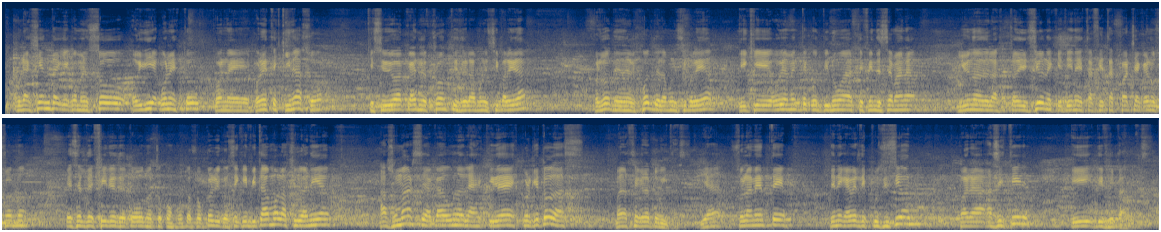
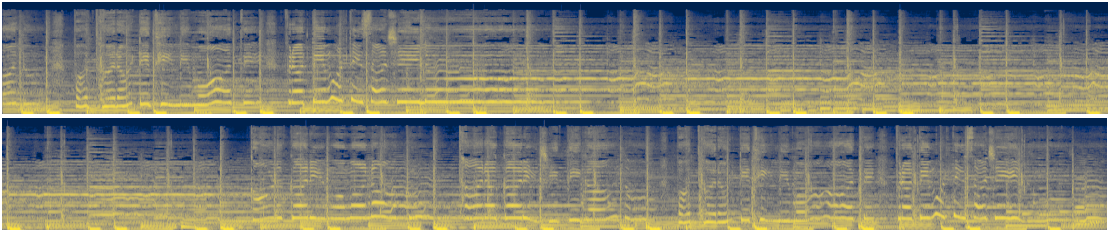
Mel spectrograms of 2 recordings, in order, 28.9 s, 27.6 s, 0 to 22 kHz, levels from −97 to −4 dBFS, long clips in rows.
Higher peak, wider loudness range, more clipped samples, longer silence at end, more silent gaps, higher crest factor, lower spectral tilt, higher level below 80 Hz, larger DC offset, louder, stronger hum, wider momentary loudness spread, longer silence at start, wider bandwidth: second, -4 dBFS vs 0 dBFS; about the same, 2 LU vs 3 LU; neither; about the same, 0 s vs 0 s; neither; about the same, 14 dB vs 12 dB; about the same, -6.5 dB/octave vs -6 dB/octave; second, -60 dBFS vs -16 dBFS; neither; second, -19 LUFS vs -13 LUFS; neither; first, 8 LU vs 4 LU; about the same, 0.05 s vs 0 s; about the same, 17 kHz vs 16 kHz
